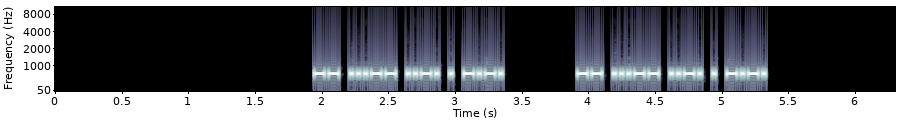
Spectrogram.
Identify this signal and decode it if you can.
Morse code, heard as a keyed tone, about 44 wpm, 700 Hz. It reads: M3FEC M3FEC
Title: DXCC-100 Call Signs - 5 Characters - Repeated 2x - 45wpm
